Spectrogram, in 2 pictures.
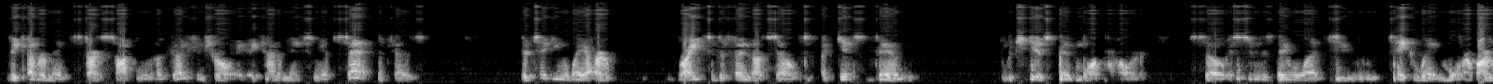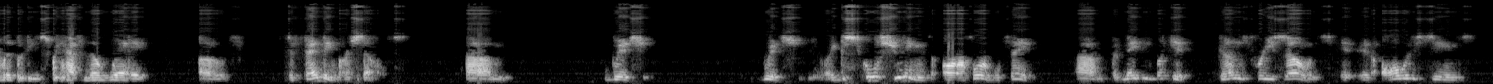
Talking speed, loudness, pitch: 140 wpm, -17 LUFS, 130 Hz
